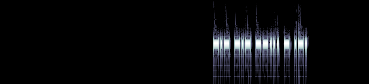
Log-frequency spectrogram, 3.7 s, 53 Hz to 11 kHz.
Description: Morse code, heard as a keyed tone, about 67 wpm, 700 Hz. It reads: KK7TR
